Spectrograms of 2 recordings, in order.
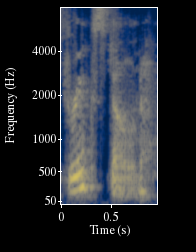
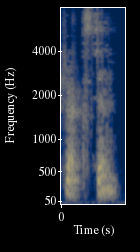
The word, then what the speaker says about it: Drinkstone: We would read that word as Drinkstone, but I believe they pronounce it something like Druxton.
